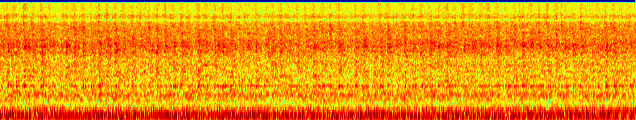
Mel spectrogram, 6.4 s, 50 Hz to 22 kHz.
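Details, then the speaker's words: 1951 GMC cab-over truck after first start and a temporary vacuum leak fix: steady, even low rumble holding pitch with no misses, knocks or hunting; idling smoothly, runs good. "Cool. So she runs. Runs good too."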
